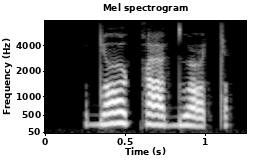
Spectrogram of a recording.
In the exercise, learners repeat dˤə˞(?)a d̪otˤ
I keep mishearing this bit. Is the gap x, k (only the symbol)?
k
